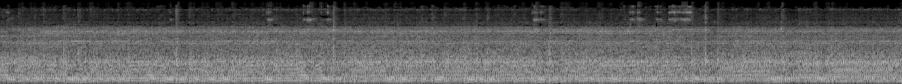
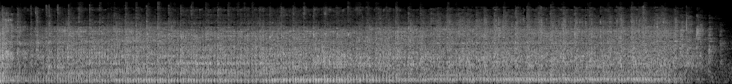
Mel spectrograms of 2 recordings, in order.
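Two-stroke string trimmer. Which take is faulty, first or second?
second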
